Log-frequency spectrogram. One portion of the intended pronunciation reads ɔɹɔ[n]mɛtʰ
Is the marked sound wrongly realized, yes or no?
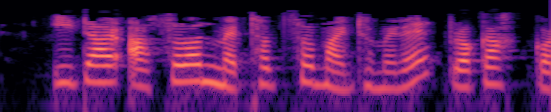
no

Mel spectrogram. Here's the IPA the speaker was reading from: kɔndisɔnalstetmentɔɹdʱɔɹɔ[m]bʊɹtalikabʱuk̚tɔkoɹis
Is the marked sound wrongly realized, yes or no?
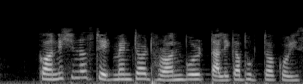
yes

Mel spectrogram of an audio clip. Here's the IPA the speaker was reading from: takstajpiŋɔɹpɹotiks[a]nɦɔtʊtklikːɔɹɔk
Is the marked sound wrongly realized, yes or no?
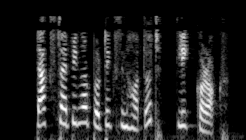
yes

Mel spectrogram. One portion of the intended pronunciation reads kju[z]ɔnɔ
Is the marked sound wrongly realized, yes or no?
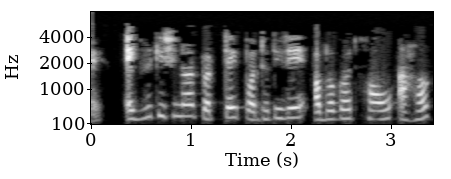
yes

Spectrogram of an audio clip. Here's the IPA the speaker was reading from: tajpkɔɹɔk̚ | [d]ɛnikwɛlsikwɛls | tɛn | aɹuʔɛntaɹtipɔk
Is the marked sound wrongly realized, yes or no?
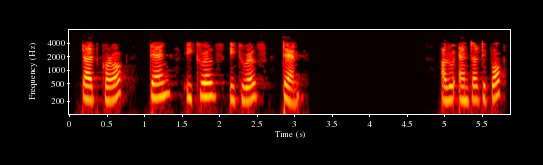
yes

